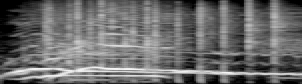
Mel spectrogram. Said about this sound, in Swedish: Herregud, häromdagen så låg vi över värvet på iTunes. En applåd!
